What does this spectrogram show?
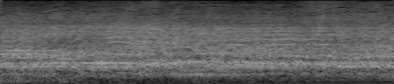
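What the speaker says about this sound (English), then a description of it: "And listen to this crowd" Noisy arena crowd at a CZW professional wrestling show chanting in a dense, continuous roar, with a commentator talking over the top.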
